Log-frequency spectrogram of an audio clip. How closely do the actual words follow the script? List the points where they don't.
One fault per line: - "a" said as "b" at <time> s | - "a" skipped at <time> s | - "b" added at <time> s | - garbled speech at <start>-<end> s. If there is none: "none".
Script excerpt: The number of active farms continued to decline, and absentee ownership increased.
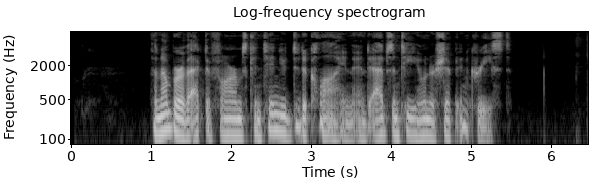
none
